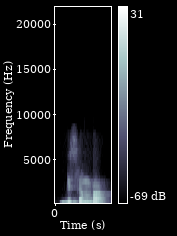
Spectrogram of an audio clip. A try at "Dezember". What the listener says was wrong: না ডিসেম্বর, ত হবে, না ত আসবে, ডিসেম্বর, ডিসেম্বর। দাঁড়ান আমি আপনাকে উচ্চারণটা শোনাই, হ্যাঁ। বুঝছেন, ডিসেম্বর, হ্যাঁ ডিসেম্বর, হ্যাঁ এরকম উচ্চারণ, ডিসেম্বর, হ্যাঁ এবার উচ্চারণ করেন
